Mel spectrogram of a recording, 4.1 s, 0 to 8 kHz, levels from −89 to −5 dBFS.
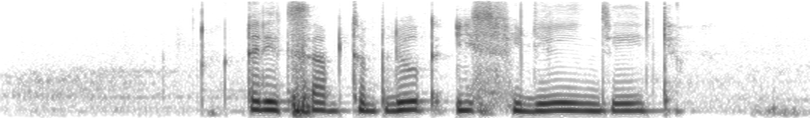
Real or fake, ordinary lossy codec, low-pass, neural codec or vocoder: fake; none; none; codec, 16 kHz, 2 kbps, X-Codec, HuBERT features, trained on balanced general audio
